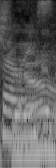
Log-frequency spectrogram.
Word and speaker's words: Charlize Theron: I always forget how to pronounce her last name. Charlize Charlize Theron.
